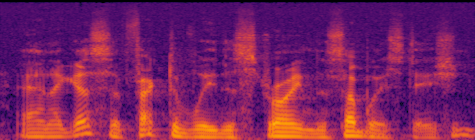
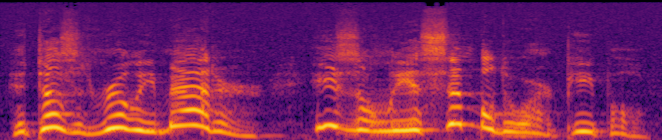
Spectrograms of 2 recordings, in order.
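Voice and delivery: high put-on voice; 12 semitones higher than usual. Character answers Dargo.

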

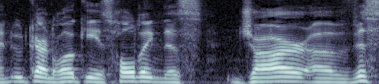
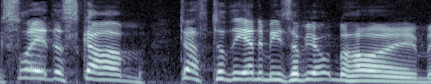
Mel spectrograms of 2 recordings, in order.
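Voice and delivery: battle cry; 8 semitones higher than usual. Acted. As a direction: cry out as you burst through the door. Giants bursting in to kill prisoner.

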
